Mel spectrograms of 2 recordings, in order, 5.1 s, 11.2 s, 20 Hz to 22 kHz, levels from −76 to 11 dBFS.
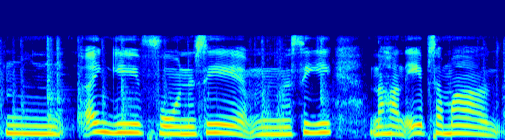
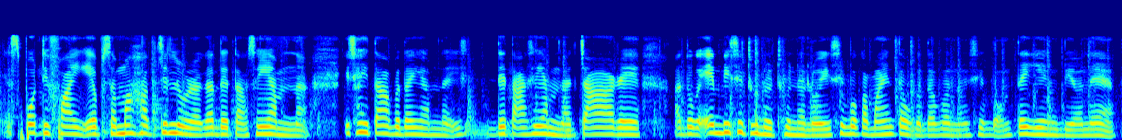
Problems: background sounds at intervals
